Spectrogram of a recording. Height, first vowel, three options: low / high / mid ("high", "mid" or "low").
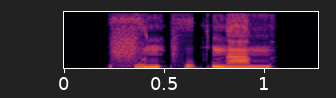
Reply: high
